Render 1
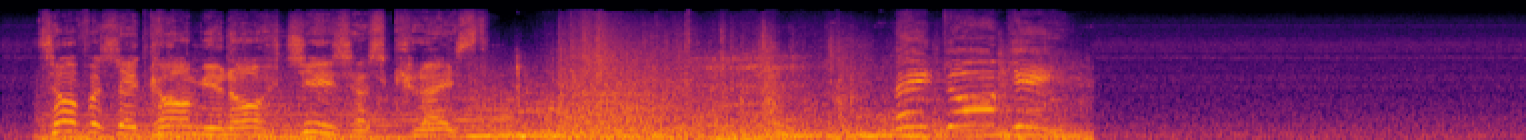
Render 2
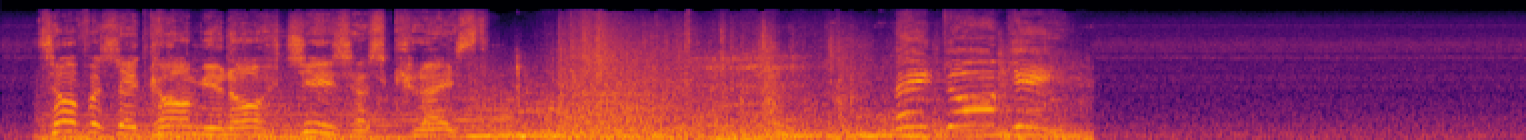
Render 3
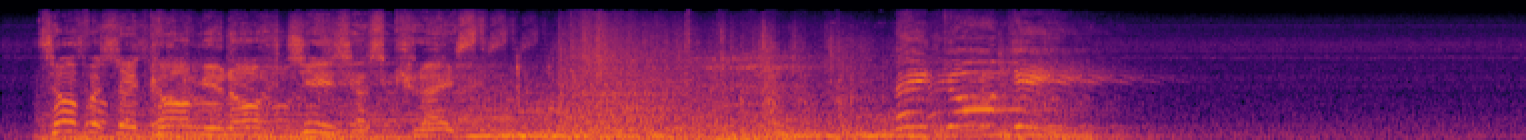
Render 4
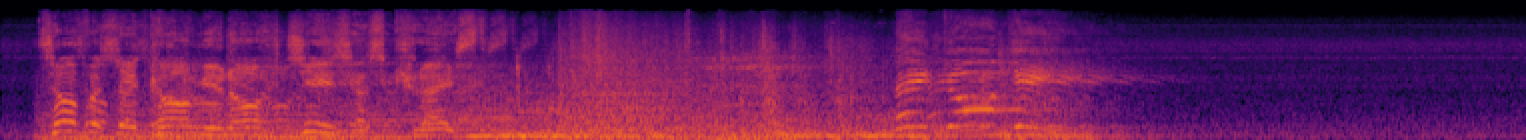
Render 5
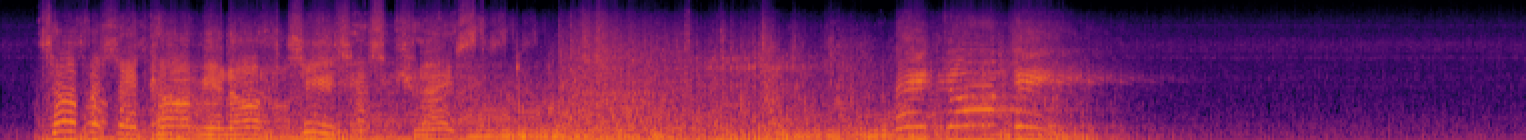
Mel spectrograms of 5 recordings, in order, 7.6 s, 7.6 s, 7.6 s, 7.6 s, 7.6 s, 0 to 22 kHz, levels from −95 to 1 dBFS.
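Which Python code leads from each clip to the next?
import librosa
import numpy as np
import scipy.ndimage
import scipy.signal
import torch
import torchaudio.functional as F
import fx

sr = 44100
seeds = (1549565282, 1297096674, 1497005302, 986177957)

y1 = fx.high_shelf(x, sr, hz=3500.0, db=8.0)
y2 = fx.echo_feedback(y1, sr, ms=156, feedback_pct=44, wet_db=-10.5)
y2 = y2 * 10.0 ** (-8.5 / 20.0)
y3 = scipy.signal.sosfilt(scipy.signal.butter(2, 59.0, 'highpass', fs=sr, output='sos'), y2)
y3 = y3 * 10.0 ** (-3.5 / 20.0)
y4 = np.maximum(y3, 0.0)
y4 = fx.doppler_dist(y4, sr, depth_ms=0.17)
y4 = y4 * 10.0 ** (7.5 / 20.0)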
